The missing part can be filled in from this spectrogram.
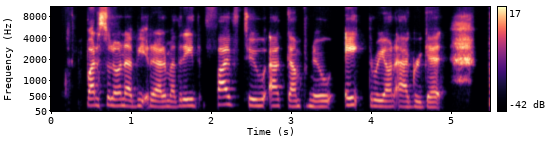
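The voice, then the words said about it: Sick, congested voice. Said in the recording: “sorry for my voice ... I came back from Germany with a very nasty cold”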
